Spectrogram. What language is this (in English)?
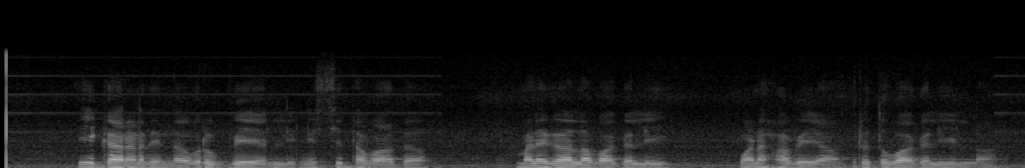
Kannada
